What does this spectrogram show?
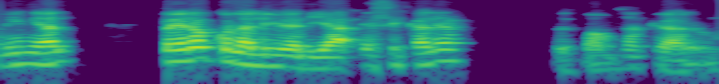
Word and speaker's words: scikit-learn: Bueno, yo no suelo decir SK, pero en realidad se llama SK. Así es que bueno, digo sklearn, pero creo que se escribe así.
